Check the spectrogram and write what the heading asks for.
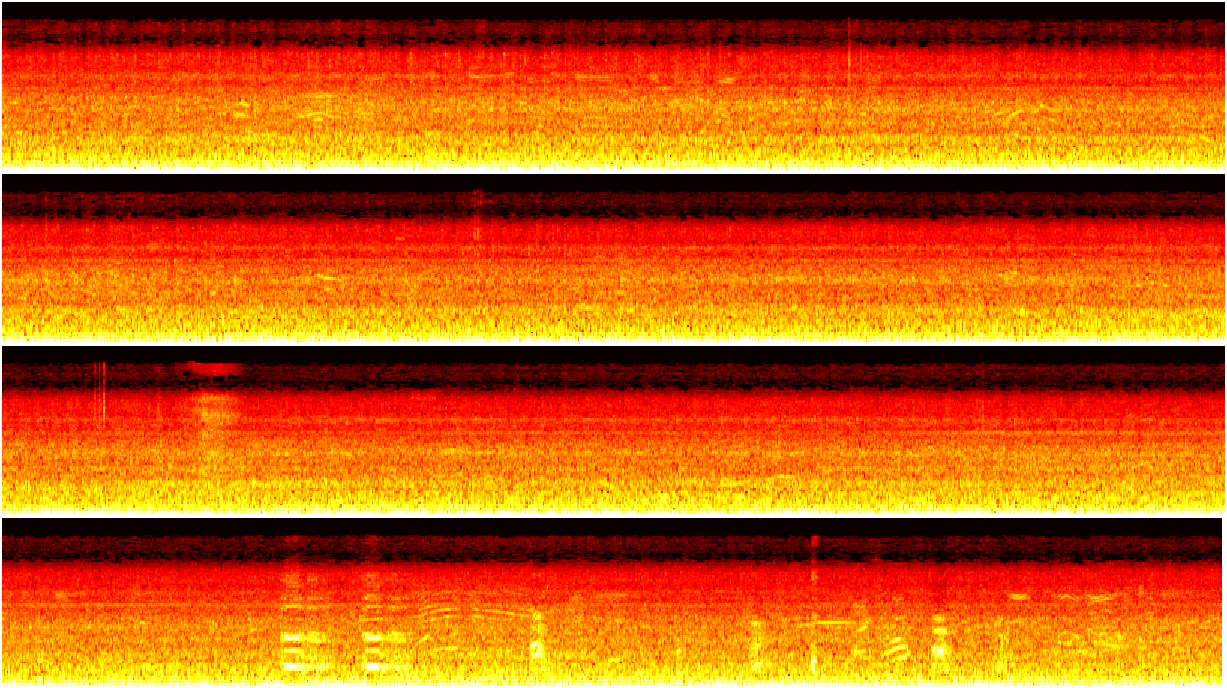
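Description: Parade cars and trucks driving slowly past at low engine speed, a steady low engine rumble. A horn beeps twice briefly near the end.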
